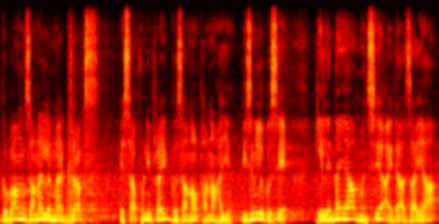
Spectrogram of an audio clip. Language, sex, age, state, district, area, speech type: Bodo, male, 30-45, Assam, Chirang, rural, spontaneous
